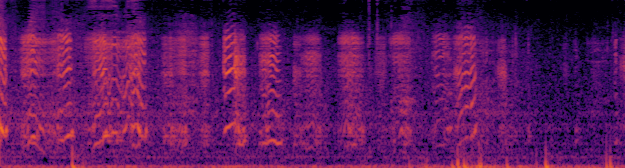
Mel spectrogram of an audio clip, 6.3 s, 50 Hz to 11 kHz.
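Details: Young ferret kits at 14 days old squeal repeatedly in short wavering bursts, several close together, with occasional low thumps and handling bumps among the calls.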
